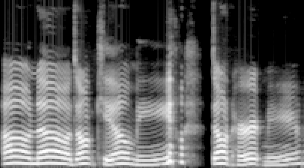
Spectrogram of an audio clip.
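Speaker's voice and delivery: hammed-up bear begging not to be hurt; imitating the bear. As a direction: whine like a harmless giant. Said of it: "this big bear being like".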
